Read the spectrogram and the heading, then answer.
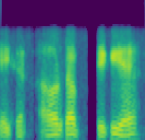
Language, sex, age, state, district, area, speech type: Hindi, male, 60+, Uttar Pradesh, Mau, rural, conversation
